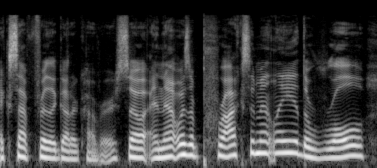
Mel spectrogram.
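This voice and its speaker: The tone is dark and mellow. The speech moves at a very fast pace. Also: woman. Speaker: DIY video maker. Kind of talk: casual talk to camera.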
